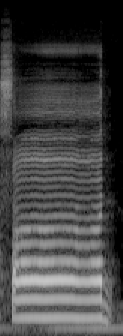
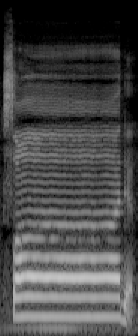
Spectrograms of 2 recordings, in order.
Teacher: Karena dal ini bersifat qalqalah, maka harus kita penuhi juga qalqalahnya dengan memberikan pantulan ya. Jadi tidak cukup kita baca shad, tapi shad ya, kurang lebih seperti itu.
